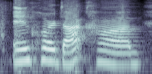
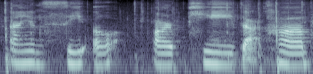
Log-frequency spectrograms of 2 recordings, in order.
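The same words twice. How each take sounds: First: "Incor dot com" said as one whole word, slowly. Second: "I N C O R P dot com" spelled letter by letter, slowly. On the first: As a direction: read "Incor dot com" as a name, not letters. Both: Shown as a demonstration.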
